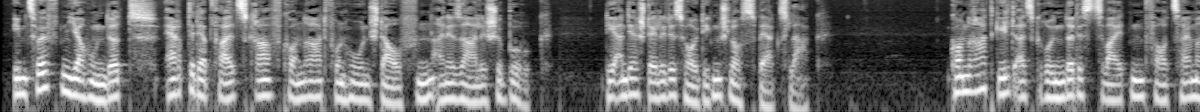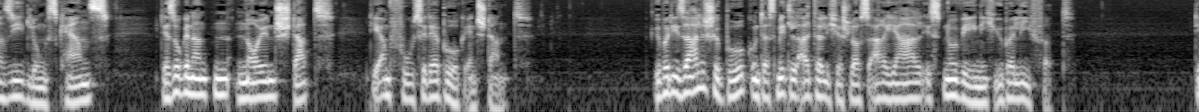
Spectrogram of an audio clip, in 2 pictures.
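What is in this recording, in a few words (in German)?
hörstation museum; pforzheim 2009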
